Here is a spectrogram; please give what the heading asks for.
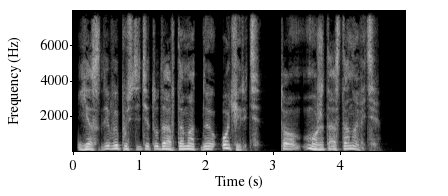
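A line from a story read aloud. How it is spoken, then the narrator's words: Quiet. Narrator (Russian): сказала она тихо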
